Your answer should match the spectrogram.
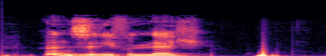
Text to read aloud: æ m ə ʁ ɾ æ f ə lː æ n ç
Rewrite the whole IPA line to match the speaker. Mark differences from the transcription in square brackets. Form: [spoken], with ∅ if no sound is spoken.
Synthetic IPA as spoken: æ [n] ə [z] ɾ [i] f ə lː æ [∅] ç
